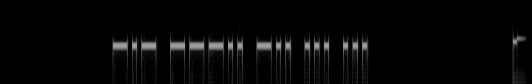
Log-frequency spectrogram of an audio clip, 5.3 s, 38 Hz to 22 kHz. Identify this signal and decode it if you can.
Morse code, heard as a keyed tone, about 25 wpm, 700 Hz. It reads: K8DSS
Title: K1USN SST QSO Practice - 25wpm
